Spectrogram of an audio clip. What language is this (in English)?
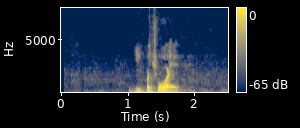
Thai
